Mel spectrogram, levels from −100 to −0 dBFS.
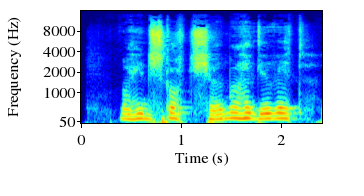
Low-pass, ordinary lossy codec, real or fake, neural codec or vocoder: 14.4 kHz; MP3, 64 kbps; fake; codec, 32 kHz, 1.9 kbps, SNAC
